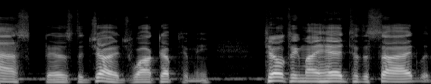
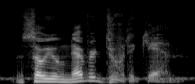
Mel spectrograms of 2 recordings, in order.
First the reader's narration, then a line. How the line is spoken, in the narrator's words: the judge hissed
